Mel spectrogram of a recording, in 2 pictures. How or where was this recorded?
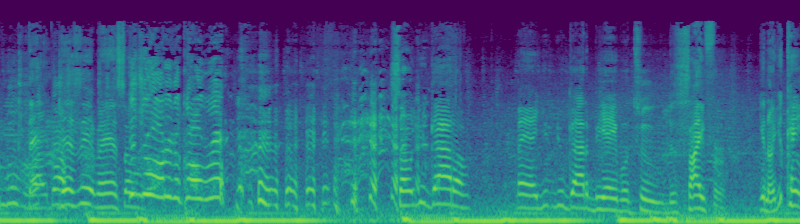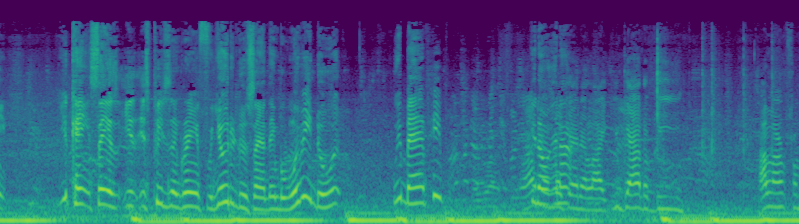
busy venue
